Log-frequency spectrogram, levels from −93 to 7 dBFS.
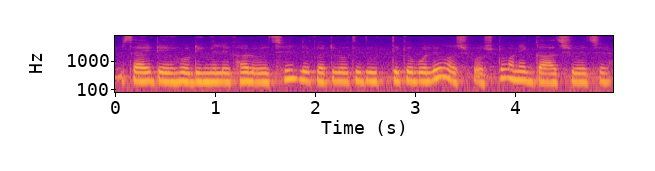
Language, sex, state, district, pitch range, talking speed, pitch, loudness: Bengali, female, West Bengal, Kolkata, 195-210 Hz, 170 wpm, 200 Hz, -15 LUFS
